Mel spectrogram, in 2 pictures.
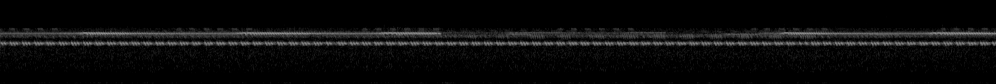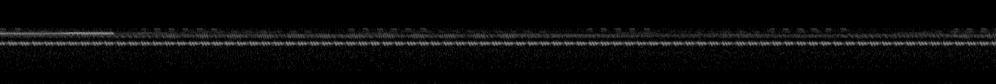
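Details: Bell cricket song: bright, high tinkling trills in bursts roughly every one and a half seconds for the first eleven seconds, over a steady, lower continuous insect drone. No other sounds.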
